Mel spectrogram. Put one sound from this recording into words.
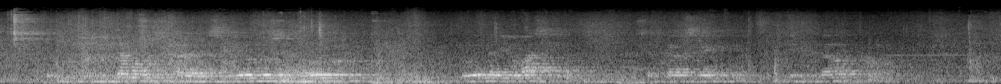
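A man speaks formally through a microphone in a large echoing hall.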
